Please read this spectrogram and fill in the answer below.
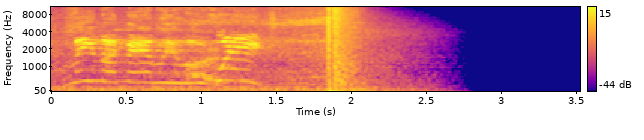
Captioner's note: gunshot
